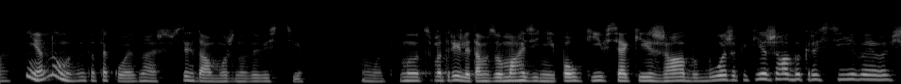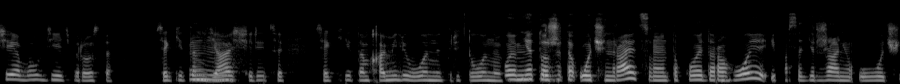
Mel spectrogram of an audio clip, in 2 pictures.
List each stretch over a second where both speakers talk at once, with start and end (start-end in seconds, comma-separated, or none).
none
